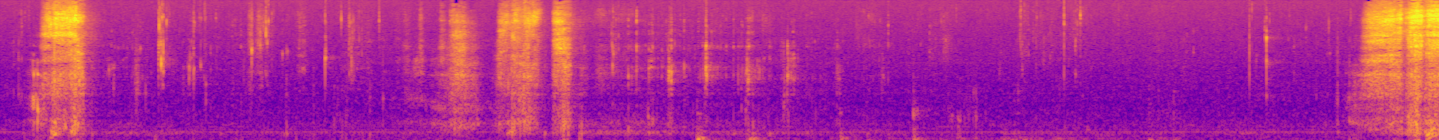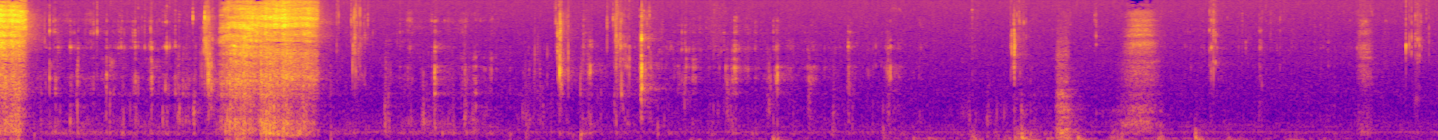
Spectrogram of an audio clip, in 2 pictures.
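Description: Instant noodles slurped into the mouth in four loud slurps, the two near the middle longest at about a second each, with wet chewing and small mouth clicks between them.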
